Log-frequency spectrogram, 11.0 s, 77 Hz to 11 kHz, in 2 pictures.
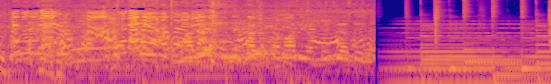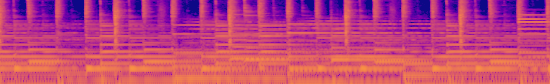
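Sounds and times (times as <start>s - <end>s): children and adults chattering: 0.0s - 3.8s.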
